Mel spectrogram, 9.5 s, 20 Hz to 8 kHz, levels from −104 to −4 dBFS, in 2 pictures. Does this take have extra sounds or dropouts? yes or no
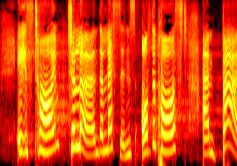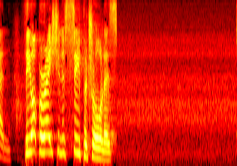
no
